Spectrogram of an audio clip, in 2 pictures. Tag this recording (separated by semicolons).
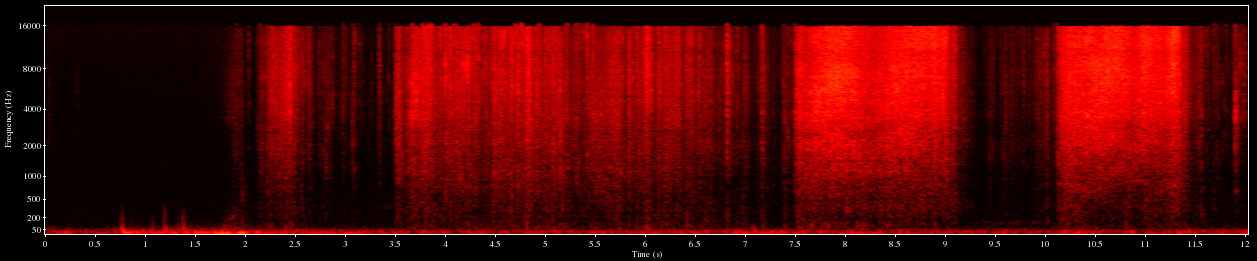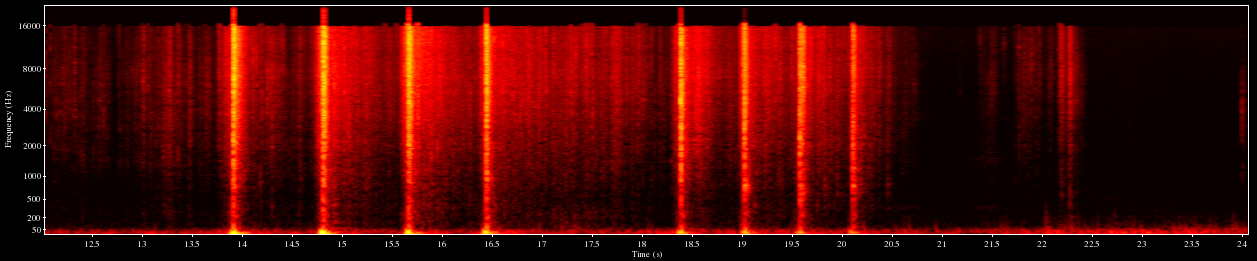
Dry; Flowers; Crunch; Break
